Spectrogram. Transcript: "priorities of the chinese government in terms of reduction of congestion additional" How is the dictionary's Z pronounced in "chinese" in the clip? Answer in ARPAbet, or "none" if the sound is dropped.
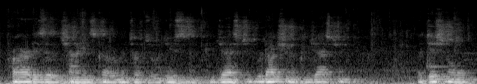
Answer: Z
